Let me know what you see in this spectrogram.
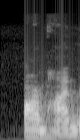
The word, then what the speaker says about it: Ephraim: The, and I think that Willem pronounces it Armheim is how it sounds, but it's mm-hmm. it's E P H R A I M.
